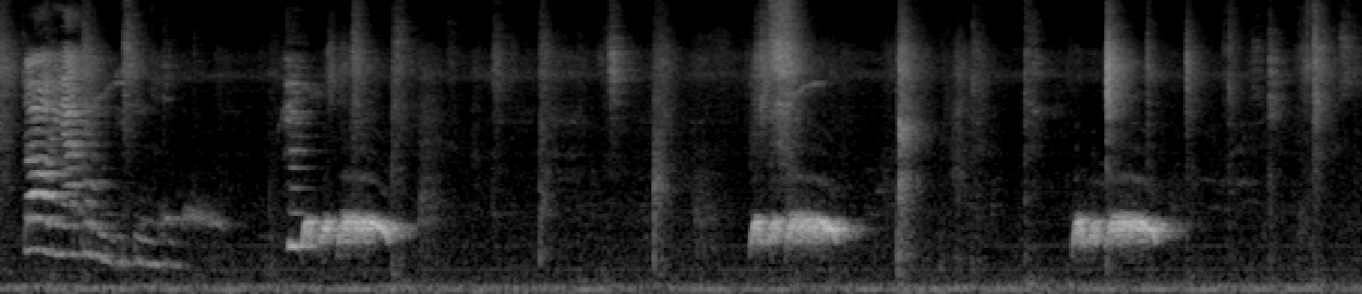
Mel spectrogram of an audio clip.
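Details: Spotted dove of the thổ khách type, cooing with the hitched 'có vấp' delivery: a short, rough opening, then three deep, hollow coo phrases spaced about four seconds apart. Sharp clicks and faint chirps are heard between the phrases.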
